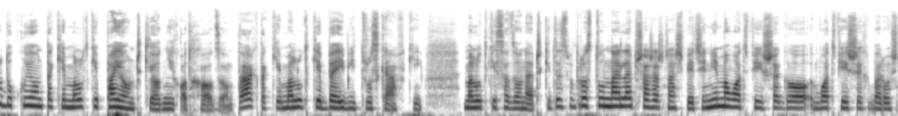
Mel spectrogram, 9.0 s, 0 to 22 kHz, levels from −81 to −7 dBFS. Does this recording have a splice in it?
no; 0 cuts

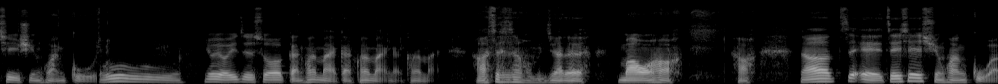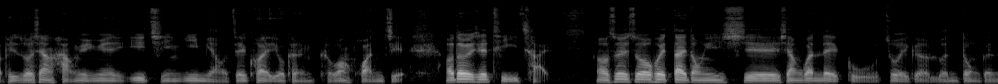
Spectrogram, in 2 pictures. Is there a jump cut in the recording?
yes; 1 cut; at 1.0 s

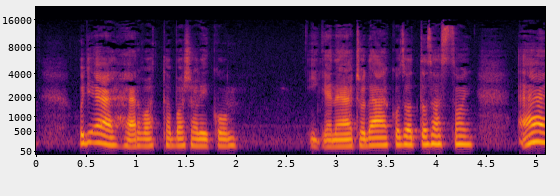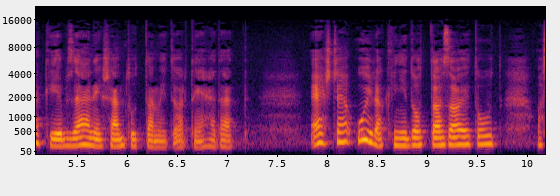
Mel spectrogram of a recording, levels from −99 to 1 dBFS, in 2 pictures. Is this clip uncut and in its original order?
yes; 0 cuts

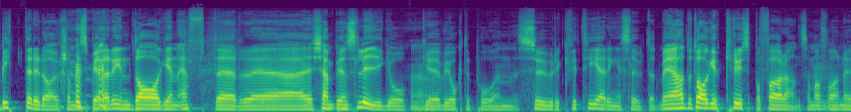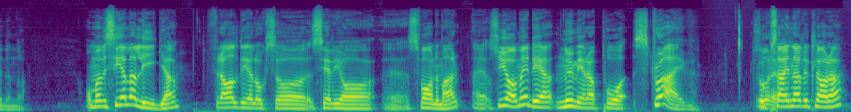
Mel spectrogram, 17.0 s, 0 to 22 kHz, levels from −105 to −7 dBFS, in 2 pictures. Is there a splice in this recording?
yes; 1 cut; at 15.9 s

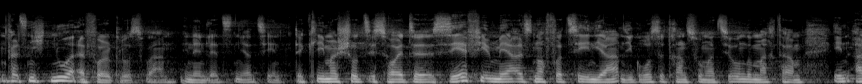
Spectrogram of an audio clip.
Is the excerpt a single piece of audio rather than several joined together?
no; 2 cuts; at 2.9 s, 6.2 s

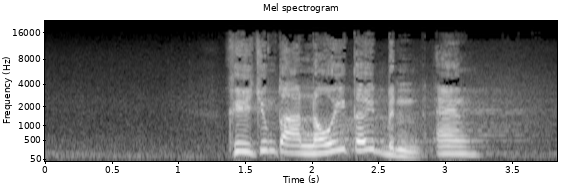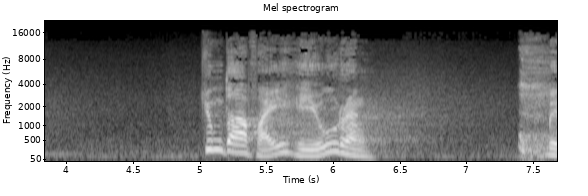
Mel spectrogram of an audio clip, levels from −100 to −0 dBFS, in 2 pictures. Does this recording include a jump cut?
no; 0 cuts

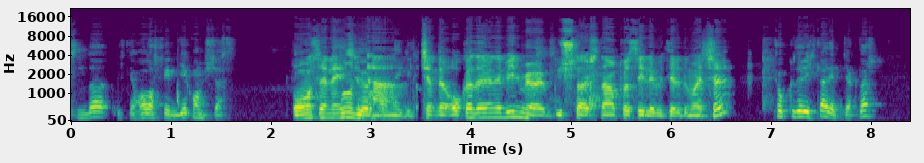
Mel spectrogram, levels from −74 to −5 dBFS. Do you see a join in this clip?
yes; 3 cuts; at 3.4 s, 4.8 s, 7.0 s

